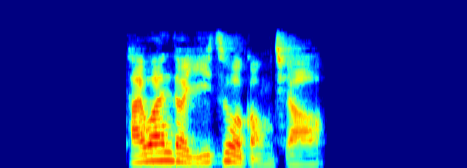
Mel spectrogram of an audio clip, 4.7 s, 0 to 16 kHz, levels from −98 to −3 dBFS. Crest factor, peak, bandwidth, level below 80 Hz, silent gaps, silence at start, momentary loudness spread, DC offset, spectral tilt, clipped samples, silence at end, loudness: 22 dB; -4 dBFS; 7.8 kHz; -60 dBFS; none; 1.3 s; 12 LU; under 0.1%; -5.5 dB/octave; under 0.1%; 1.5 s; -22 LUFS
